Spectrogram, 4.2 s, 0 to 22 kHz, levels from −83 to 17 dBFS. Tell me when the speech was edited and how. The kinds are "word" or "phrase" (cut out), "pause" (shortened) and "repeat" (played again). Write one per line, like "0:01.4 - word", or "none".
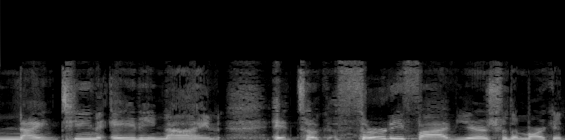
none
